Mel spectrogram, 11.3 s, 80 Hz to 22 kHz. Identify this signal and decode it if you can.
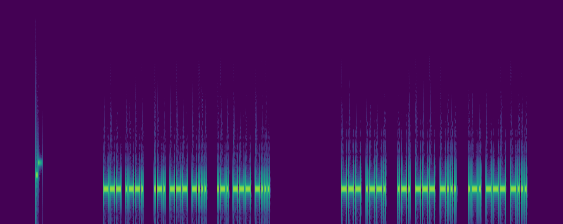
Morse code, heard as a keyed tone, about 30 wpm, 700 Hz. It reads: OP ROB ROB OP ROB ROB
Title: Speed-Racing Common QSO Phrases - 25wpm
